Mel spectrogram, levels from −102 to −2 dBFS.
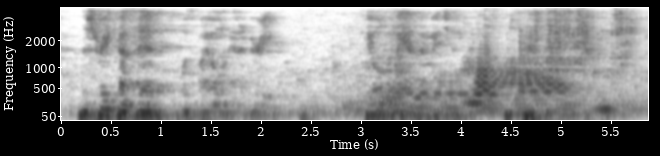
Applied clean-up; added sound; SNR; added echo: classical method WPE with log-MMSE.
